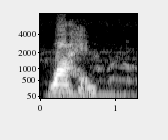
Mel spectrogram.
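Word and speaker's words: واحد: saka sa Tagalog, ang sa Arabic doon is wahed. Okay? Yon. Ang number 2 or dalawa is ethnin. Yan ang pagpo-pronounce doon.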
